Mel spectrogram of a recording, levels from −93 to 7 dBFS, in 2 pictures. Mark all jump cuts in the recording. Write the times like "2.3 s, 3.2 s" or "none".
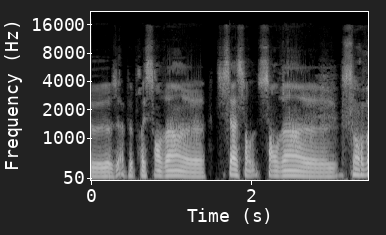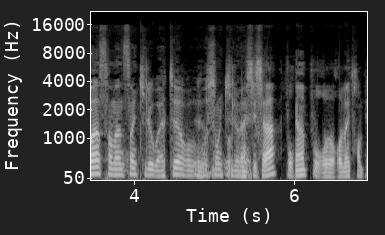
1.5 s, 6.0 s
